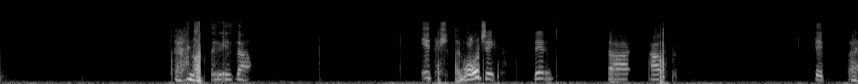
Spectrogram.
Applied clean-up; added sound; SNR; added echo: neural diffusion model UNIVERSE++.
